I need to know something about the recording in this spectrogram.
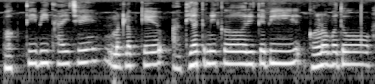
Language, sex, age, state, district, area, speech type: Gujarati, female, 30-45, Gujarat, Rajkot, urban, spontaneous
